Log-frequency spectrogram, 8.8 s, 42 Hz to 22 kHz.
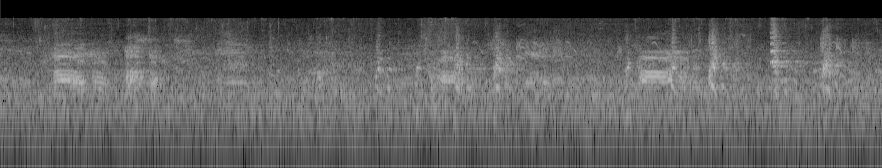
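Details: Mute swans on the Elbe at Dresden, recorded 17 May 2017 at 14:48; short nasal honking and grunting notes, some with clear harmonic bands, come in irregular bursts over a steady background hiss.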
